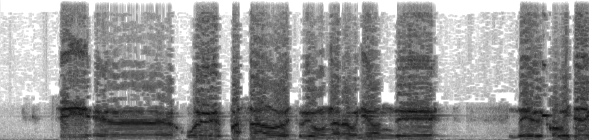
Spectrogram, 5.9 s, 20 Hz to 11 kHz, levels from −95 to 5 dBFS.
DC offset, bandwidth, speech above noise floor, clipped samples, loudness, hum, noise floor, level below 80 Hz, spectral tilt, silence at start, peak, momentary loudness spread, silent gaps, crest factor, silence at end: under 0.1%; 11 kHz; 30 dB; 4%; -4 LUFS; none; -35 dBFS; -38 dBFS; -1.5 dB/octave; 0.55 s; 0 dBFS; 4 LU; none; 6 dB; 0 s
